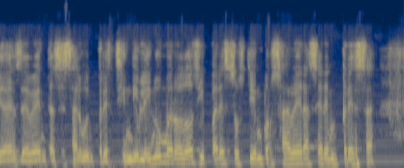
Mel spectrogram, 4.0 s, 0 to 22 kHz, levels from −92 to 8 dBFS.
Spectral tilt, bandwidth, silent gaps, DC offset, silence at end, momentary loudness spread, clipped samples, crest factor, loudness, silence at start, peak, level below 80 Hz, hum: -2.5 dB/octave; 12.5 kHz; none; under 0.1%; 0 s; 6 LU; under 0.1%; 18 dB; -17 LUFS; 0 s; 0 dBFS; -54 dBFS; none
